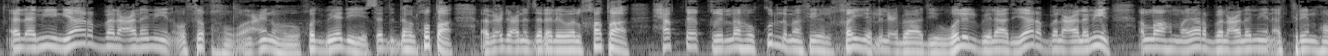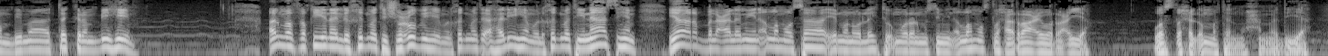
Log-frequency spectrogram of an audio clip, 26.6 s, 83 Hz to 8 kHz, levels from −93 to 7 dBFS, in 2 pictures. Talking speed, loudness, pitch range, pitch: 130 wpm, -18 LUFS, 125-165 Hz, 145 Hz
